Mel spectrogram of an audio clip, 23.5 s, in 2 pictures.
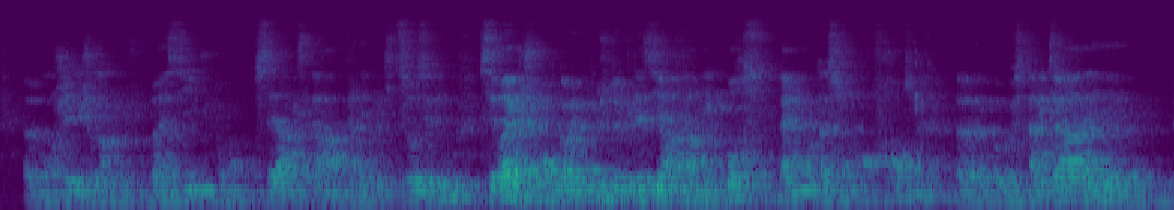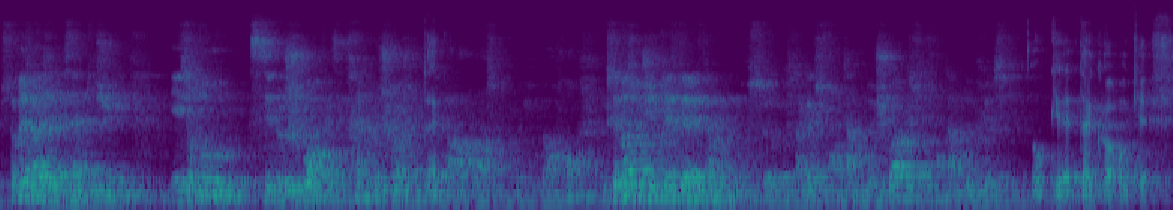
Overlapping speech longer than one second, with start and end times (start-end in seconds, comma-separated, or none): none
